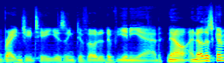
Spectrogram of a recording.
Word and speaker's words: Ynnead: GT using devoted of Yad now I know there's going to be a bunch of comments that say down below oh it's pronounced y need and first of all Yad sounds cooler and second of all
